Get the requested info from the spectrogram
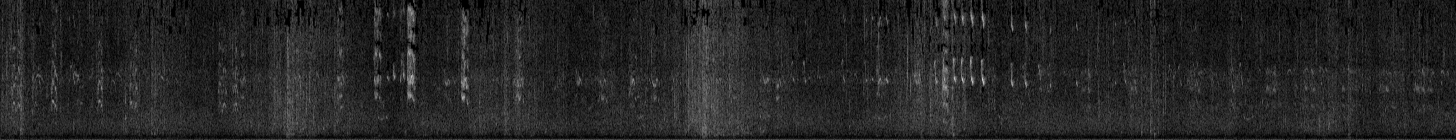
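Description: Shallow river running over stones, with splashes of bare feet wading through the water and birds chirping in short bursts now and then.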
